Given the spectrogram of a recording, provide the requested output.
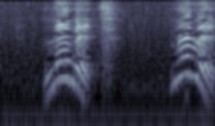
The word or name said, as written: limit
